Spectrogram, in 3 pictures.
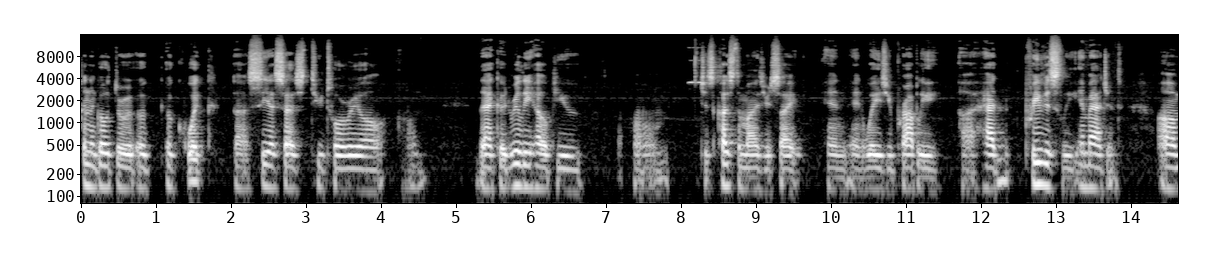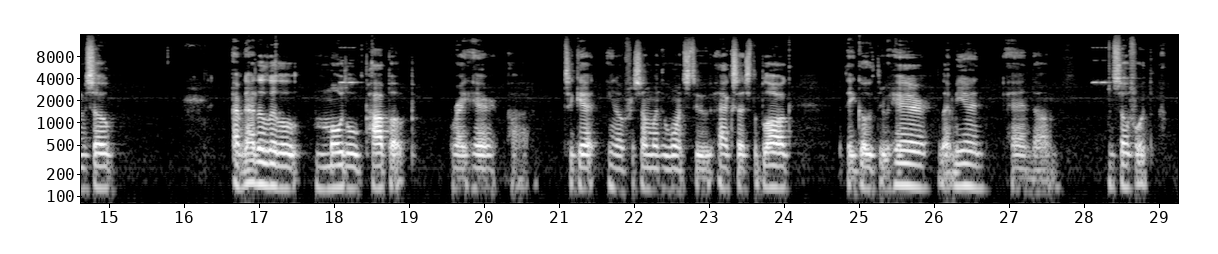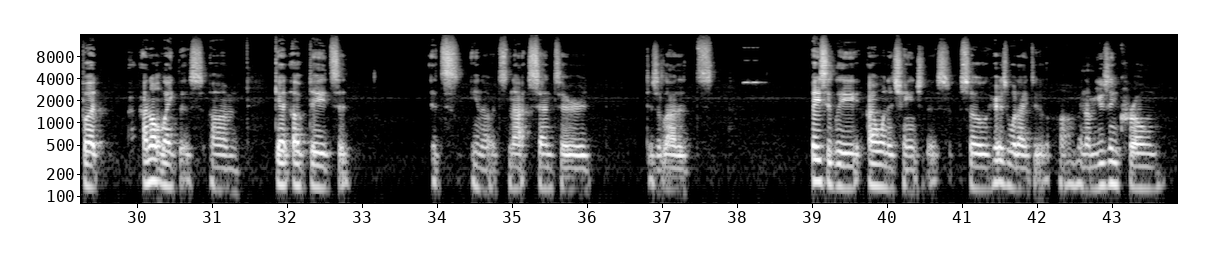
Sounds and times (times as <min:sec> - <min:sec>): Speech: 0:00.0 - 0:04.6, 0:05.3 - 0:15.1, 0:16.6 - 0:24.2, 0:24.8 - 0:27.7, 0:28.4 - 0:32.9, 0:33.9 - 0:36.1, 0:36.8 - 0:37.8, 0:39.0 - 0:43.8.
